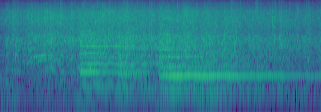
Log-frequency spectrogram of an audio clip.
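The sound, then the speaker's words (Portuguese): A large audience applauds Jesus steadily in a dense, sustained wash of clapping, with held musical tones entering underneath partway through and no one speaking. “Você pode aplaudir Jesus?”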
